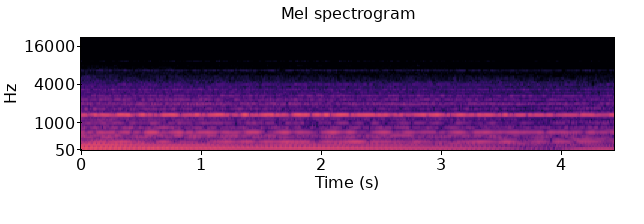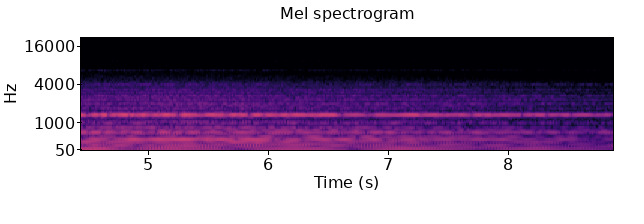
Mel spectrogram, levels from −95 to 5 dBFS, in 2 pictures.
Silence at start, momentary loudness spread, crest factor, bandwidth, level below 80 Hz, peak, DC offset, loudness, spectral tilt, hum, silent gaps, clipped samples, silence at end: 0 s; 12 LU; 16 dB; 7.2 kHz; -56 dBFS; -24 dBFS; under 0.1%; -39 LUFS; -8 dB/octave; none; none; under 0.1%; 0 s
